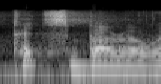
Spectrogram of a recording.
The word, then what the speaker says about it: Pittsburgh: And you shouldn't be pronouncing this town the German way whatsoever. It should be pronounced the Pittsburgh way.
